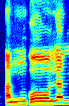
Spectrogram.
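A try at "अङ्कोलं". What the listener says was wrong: Bhagini, the first word I slightly heard a g pronunciation. Ankolam. It is Ankolam.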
